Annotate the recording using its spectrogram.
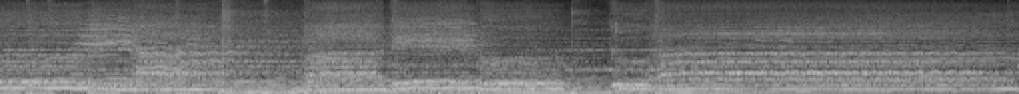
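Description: A choir sings a gospel worship song over accompaniment, with phrases that rise and fall. About two-thirds of the way through it settles into one long held chord.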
